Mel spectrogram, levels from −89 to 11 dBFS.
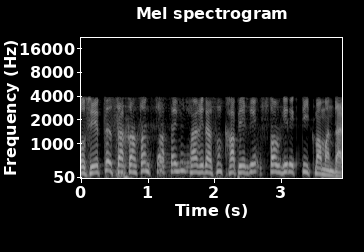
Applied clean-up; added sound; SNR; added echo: neural mask model DeepFilterNet 3.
